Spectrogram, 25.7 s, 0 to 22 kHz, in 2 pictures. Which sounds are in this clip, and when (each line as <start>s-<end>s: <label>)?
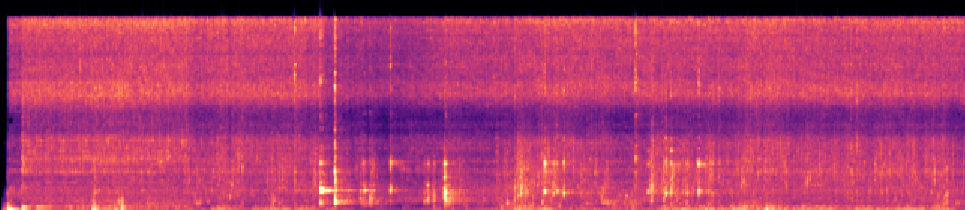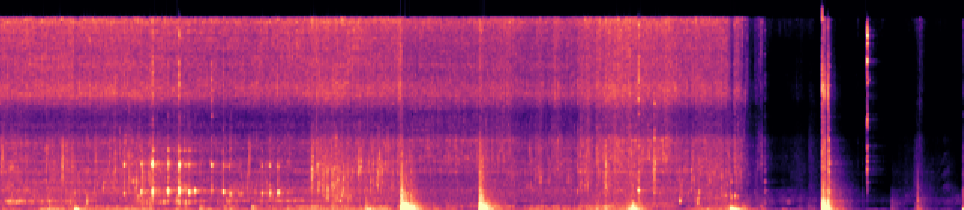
0.0s-25.7s: running water
3.9s-9.6s: cutlery and dishes
14.7s-16.7s: cutlery and dishes
18.1s-19.7s: cutlery and dishes
20.7s-25.4s: cutlery and dishes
